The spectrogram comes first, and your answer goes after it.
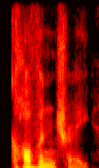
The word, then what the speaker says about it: Coventry: for our American listeners it is pronounced Coventry I have I cannot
